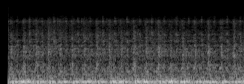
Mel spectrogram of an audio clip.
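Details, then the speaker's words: Motorcycle at 60,000 miles, warmed up, idling in neutral: steady low idle with uneven rumbling undertone that goes away when the clutch is pulled in; owner suspects a bearing, unsure; abnormal idle noise. "that's the sound of the engine at idle out of here after it's warmed up it's that sound"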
